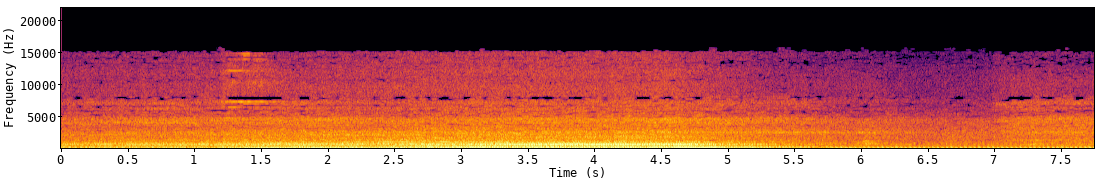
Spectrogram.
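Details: Derette XC1100 tracked loader on concrete, after fix for track resonance vibration: steady engine drone and even track hum dropping in pitch as it slows, no shudder or resonance; running smooth.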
